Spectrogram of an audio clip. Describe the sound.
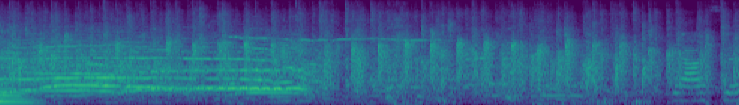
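An audience breaks into steady applause, a dense, continuous patter of many hands clapping, loud throughout, with a voice speaking over the clapping during the first few seconds.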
